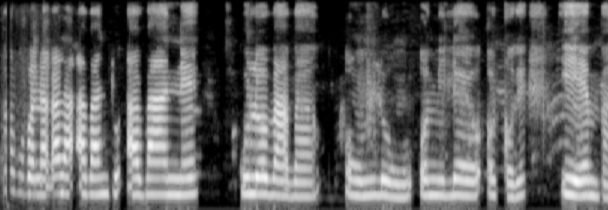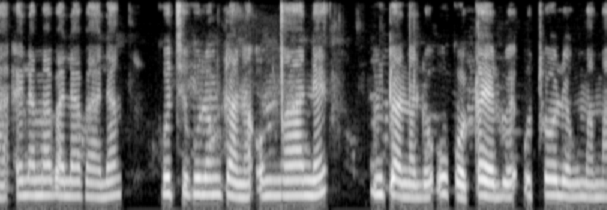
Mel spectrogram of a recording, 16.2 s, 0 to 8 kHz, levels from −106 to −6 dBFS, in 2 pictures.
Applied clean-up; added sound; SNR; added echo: none; none; none; none.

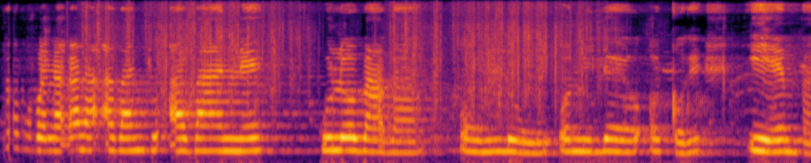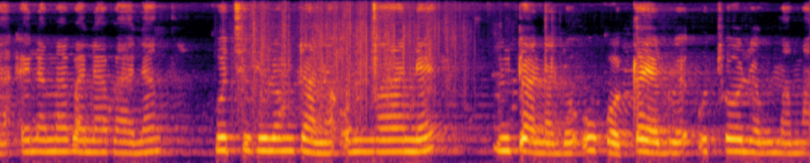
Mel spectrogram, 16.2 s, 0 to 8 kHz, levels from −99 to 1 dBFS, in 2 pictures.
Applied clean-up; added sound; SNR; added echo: none; Crumpling, crinkling; 18 dB; reverberation time 1.1 s.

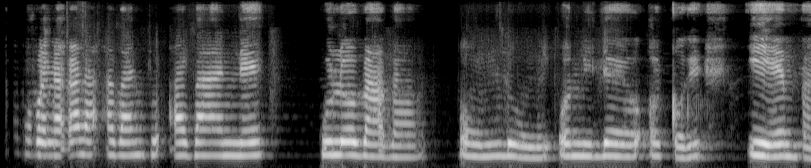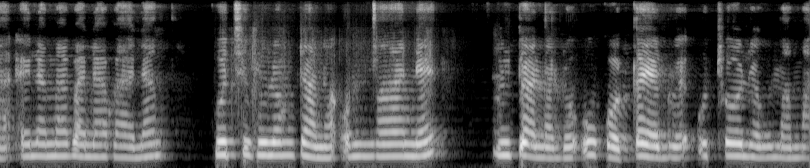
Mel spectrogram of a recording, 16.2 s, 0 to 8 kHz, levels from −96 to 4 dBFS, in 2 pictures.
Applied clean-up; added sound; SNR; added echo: neural mask model DeepFilterNet 3.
